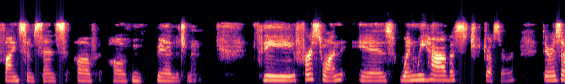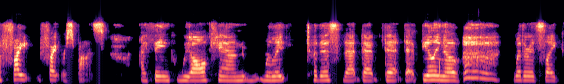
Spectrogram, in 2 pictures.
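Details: Adult woman who stutters and attended speech therapy growing up; stuttering.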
